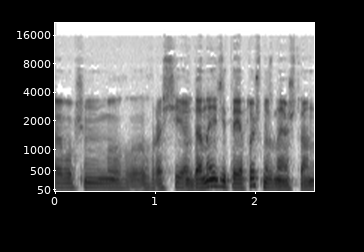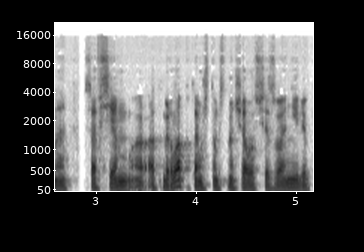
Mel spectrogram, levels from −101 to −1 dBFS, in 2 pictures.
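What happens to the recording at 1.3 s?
A skip ahead occurs at 1.29 s. Roughly a second of speech is dropped while later audio is already queued, so playback jumps forward by about that much. No gap is left and nothing fills it: the audio before the jump is joined almost directly to the audio that follows. A listener hears the speech lurch forward abruptly, with a stretch of content simply missing across the join.

Low bit depth without dither runs through this moment as it does through the whole clip. The speech carries a grainy distortion that tracks the signal rather than sitting underneath it as a constant floor. It is about 45 dB below the signal, which fits 10-bit rounding. The likely cause is that the audio was reduced to only a few bits and rounded without dither, so the error follows the waveform, and quiet passages turn gritty.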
